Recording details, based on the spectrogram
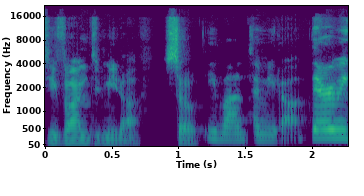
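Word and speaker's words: Ivan Demidov: I got I I I got yelled at for calling him Ivon.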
